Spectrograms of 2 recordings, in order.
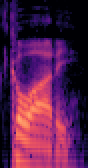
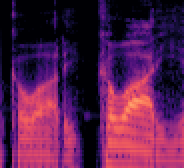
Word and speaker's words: coati: of the curious Cody coati kawase pronounce every it's kind of a I guess it's a Spanish derivation so you pronounce every syllable coati coati and it's Co ATI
